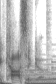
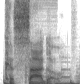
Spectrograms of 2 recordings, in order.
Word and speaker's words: Casago: Hey everyone, this episode is brought to you by Casago. And we— you mean Casago? – No, I meant Casago. – That's not how you say it.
